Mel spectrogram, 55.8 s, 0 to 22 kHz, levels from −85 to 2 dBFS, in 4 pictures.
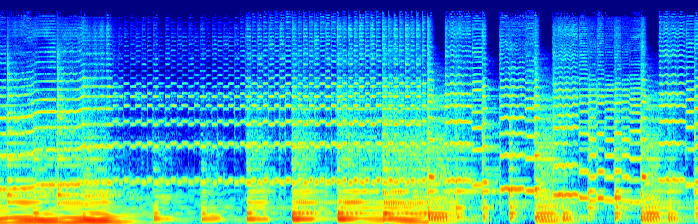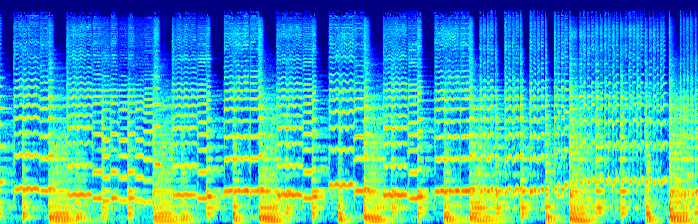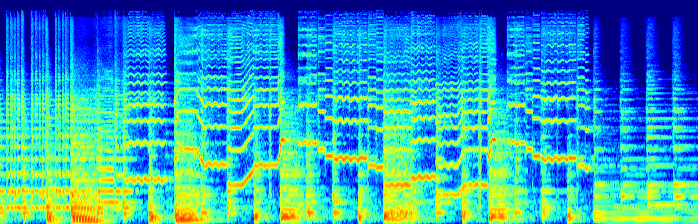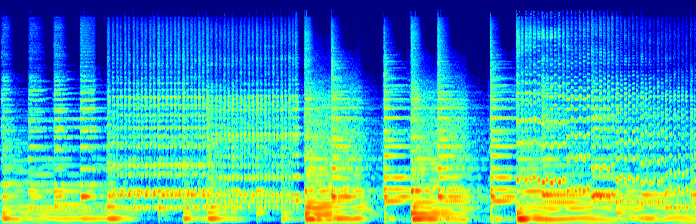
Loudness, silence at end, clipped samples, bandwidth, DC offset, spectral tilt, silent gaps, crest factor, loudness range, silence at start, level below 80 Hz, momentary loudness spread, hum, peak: -18 LUFS; 0 s; under 0.1%; 18 kHz; under 0.1%; -5 dB/octave; none; 16 dB; 5 LU; 0 s; -30 dBFS; 8 LU; none; -2 dBFS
